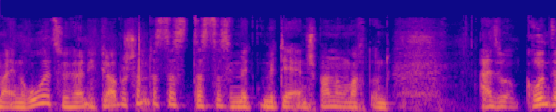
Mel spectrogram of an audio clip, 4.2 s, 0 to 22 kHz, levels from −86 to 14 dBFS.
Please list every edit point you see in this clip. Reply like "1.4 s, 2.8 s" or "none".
1.7 s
